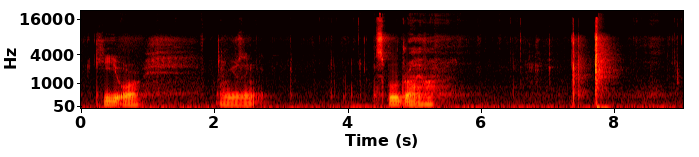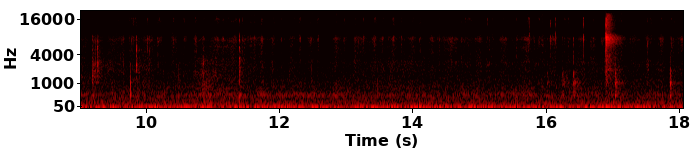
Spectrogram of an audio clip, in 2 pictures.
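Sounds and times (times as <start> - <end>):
screwdriver clicks and scrapes: 16.0 - 17.2.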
